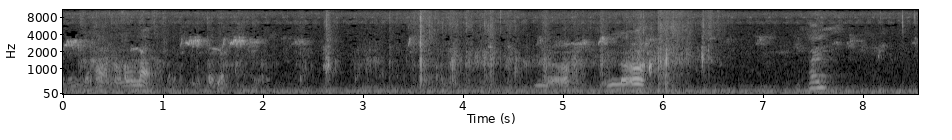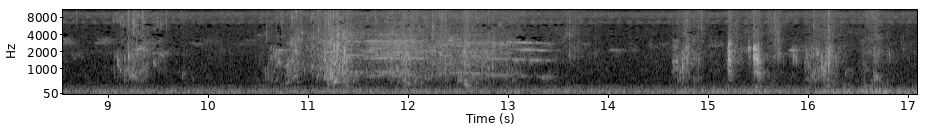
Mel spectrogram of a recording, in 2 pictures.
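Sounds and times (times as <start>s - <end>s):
steady low rumble: 0.0s - 17.0s
light water splashing: 8.0s - 17.0s
distant rooster crowing: 11.2s - 13.8s.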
